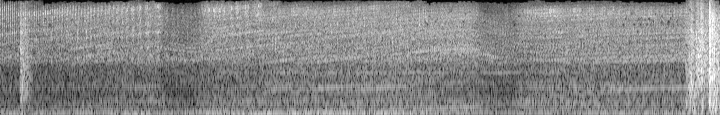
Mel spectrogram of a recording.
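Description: A small truck engine revs up and down as it speeds along.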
